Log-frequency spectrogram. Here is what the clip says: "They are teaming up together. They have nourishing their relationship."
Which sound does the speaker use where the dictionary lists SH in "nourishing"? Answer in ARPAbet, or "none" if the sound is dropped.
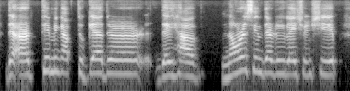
S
